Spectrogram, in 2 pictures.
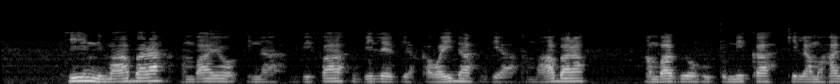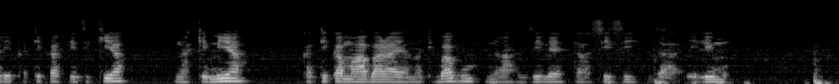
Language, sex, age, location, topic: Swahili, male, 25-35, Nairobi, education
